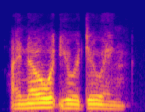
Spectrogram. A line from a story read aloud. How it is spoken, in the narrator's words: I said in a low voice, though all the wolves could hear me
